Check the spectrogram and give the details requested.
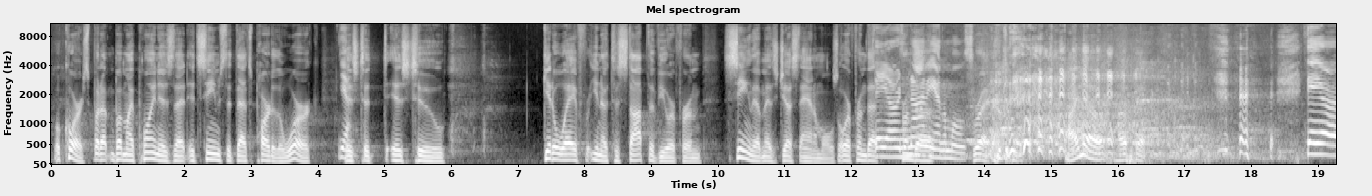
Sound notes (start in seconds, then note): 13.6 all laughing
